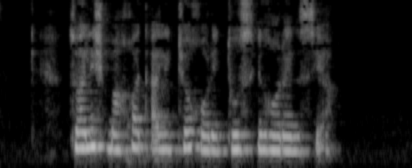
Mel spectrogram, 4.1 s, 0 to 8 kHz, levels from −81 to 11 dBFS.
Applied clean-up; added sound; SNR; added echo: none; none; none; none.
